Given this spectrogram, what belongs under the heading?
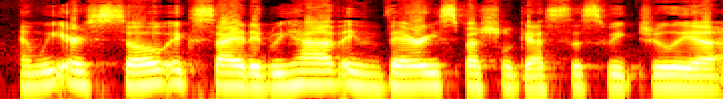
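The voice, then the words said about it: Excited, raised pitch, slightly clamped. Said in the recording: “I can hear it in your voice. ... did I get a little like my pitch go up? ... Like, a little clamped.”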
